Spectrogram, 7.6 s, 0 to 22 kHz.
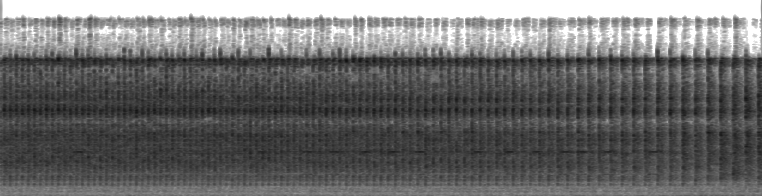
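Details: Biotronix pneumatic radial shockwave therapy device (5–12 bar range) demonstrated on a table at maximum 12 bar with increased frequency: fast steady jackhammer-like rattling pulses with slight table vibration.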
